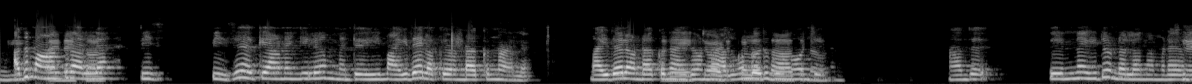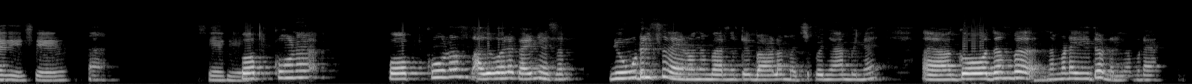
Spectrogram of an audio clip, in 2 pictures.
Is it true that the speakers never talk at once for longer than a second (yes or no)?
no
